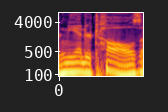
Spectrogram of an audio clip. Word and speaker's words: Neanderthal: and then we had neanderthals or neanderthals I believe is the actual pronunciation of that and then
